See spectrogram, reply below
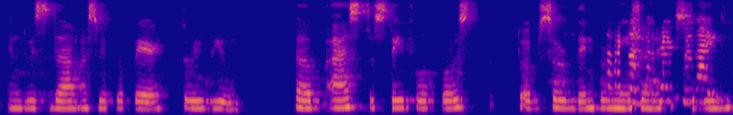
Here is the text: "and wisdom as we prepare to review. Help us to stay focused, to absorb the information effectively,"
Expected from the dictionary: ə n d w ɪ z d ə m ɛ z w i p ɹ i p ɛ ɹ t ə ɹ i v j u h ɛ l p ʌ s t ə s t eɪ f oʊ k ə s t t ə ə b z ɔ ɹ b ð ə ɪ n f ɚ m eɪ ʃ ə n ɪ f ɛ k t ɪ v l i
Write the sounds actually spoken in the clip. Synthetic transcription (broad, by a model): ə n d w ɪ s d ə m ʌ s w i p ɹ i p ɛ ɹ t ə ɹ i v j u h ɛ l p ʌ s t ə s t eɪ f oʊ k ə s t t ə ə b s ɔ ɹ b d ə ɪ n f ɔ m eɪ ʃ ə n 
